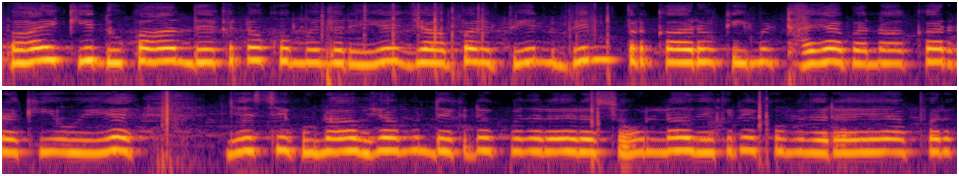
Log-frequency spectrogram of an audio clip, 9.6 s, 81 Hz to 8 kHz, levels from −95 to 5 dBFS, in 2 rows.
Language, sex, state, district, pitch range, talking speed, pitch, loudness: Hindi, male, Himachal Pradesh, Shimla, 275-305 Hz, 225 wpm, 290 Hz, -16 LUFS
